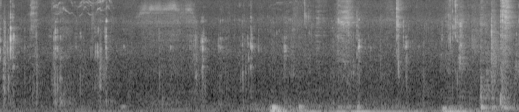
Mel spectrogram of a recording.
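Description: Close-miked chewing of a mouthful of food: wet mouth clicks and smacks throughout, with a louder low sound about halfway through and again near the end.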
